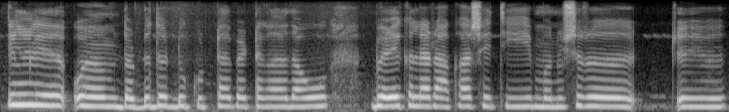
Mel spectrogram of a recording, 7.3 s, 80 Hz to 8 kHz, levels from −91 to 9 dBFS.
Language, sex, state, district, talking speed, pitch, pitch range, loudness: Kannada, female, Karnataka, Belgaum, 100 wpm, 235 Hz, 230-245 Hz, -14 LUFS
